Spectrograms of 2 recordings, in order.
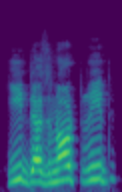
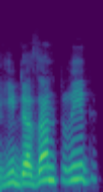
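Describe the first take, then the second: First: Does not is said as two full words. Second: Does not is contracted into one word. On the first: "डज नॉट" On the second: "डज नॉट को short में ... डजंट"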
